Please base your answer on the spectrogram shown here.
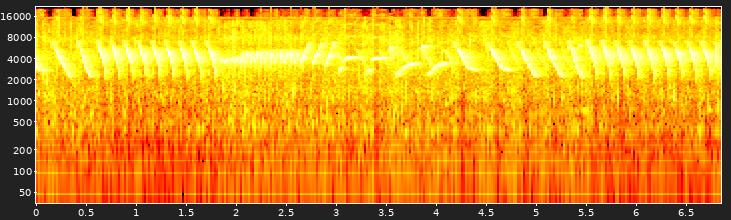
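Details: Canary song used to prompt quiet canaries to sing: fast repeated downward-sweeping whistled notes, a brief buzzy trill in the middle, then looping slurred notes and more rapid sweeping tours, about three to four notes a second.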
